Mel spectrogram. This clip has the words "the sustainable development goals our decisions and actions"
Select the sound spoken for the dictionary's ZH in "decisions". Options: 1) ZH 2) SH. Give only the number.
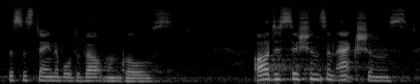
1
